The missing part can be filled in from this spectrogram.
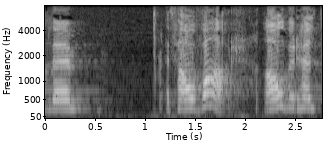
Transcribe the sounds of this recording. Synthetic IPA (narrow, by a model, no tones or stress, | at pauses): ð | θawvaɾaːwðʏɾ̥ɦɛlt̪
